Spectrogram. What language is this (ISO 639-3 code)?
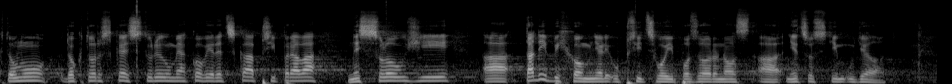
ces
